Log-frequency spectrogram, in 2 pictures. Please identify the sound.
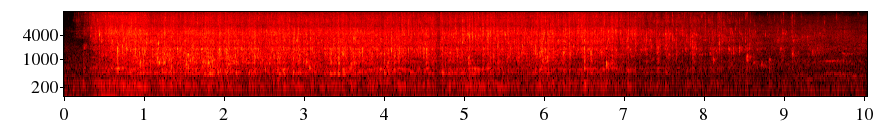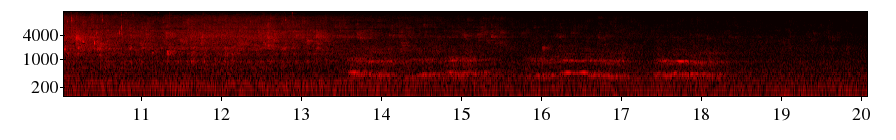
Water Pipes 03
flow, liquid, pipes, stream, water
